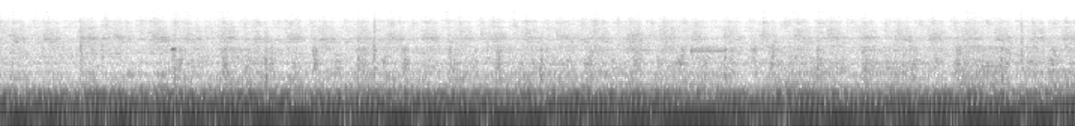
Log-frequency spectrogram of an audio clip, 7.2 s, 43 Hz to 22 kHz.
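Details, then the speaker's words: 1987 El Camino SS V8 just started with starter fluid, accelerator pump not working, old fuel in tank, carburetor awaiting rebuild: steady even low rumble, no knocks or ticks; normal smooth idle. "But if you listen, she sounds really good under there. There's no tacking, no strange noises, just smooth as silk."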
